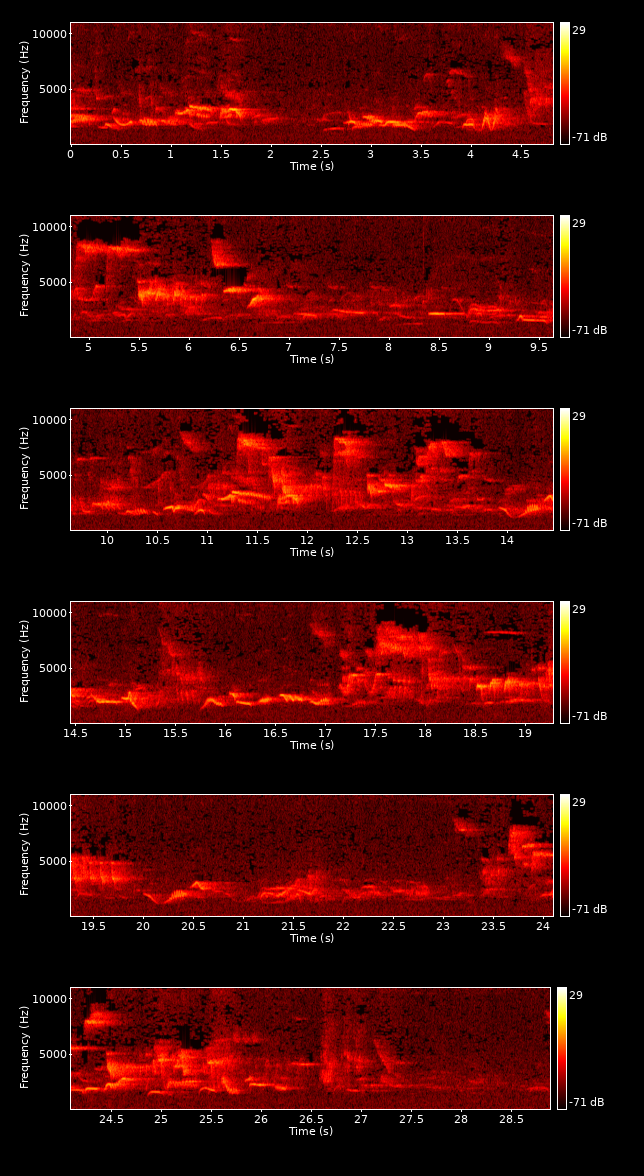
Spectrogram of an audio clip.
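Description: Several birds chirping and calling in overlapping clusters of short notes, with brief lulls between, over a faint steady outdoor background.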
